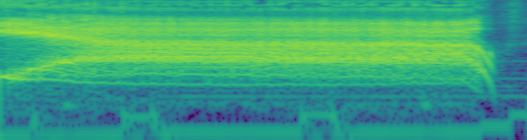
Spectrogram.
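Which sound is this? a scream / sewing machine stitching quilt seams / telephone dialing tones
a scream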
